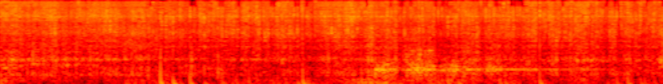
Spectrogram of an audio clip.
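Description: Chopped shallots frying in hot coconut oil with spices for a beef dish, a steady, close hiss and crackle of sizzling with occasional stirring scrapes.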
